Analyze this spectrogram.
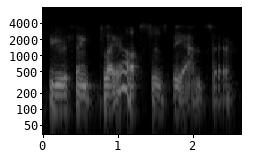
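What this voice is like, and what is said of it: Bane impression. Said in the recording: “my Bane impression.”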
